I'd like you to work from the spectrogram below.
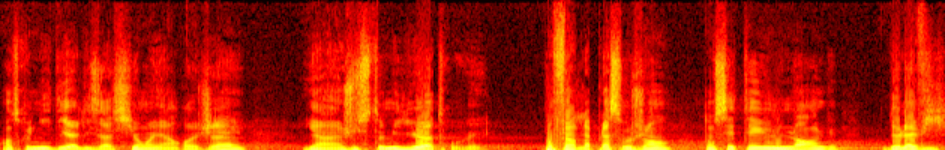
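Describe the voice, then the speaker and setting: A man talks at a moderate pace with a medium pitch. He leaves long, frequent pauses, and his pitch variation is ordinary. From France. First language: Yiddish (speaking French). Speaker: psychoanalyst lecturer. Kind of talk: lecture. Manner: hesitant, many fillers.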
